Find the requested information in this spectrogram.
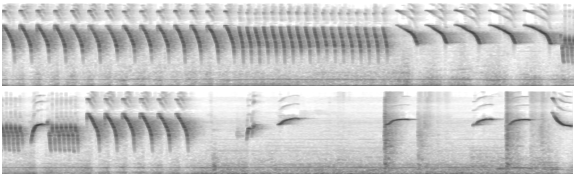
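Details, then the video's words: Canary lure song meant to make silent canaries start singing: a long very fast trill of dense descending notes, then slower whistled downslurs and a harsher lower rattle, ending with sparse rising chirps; a low hum runs beneath. "Pancingan Burung Kenari Macet Bunyi Agar Cepat Gacor"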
